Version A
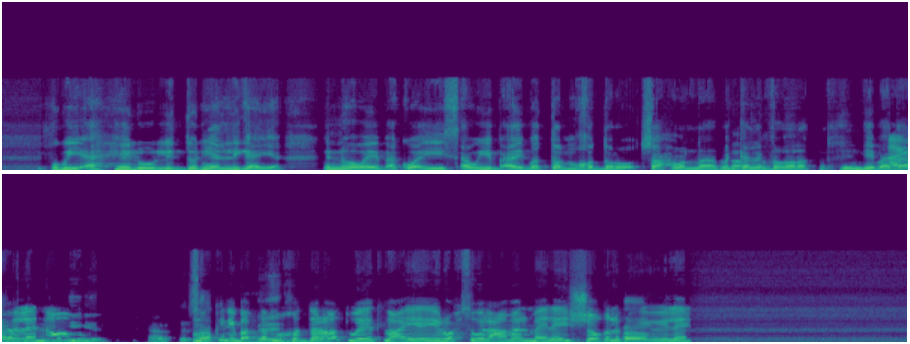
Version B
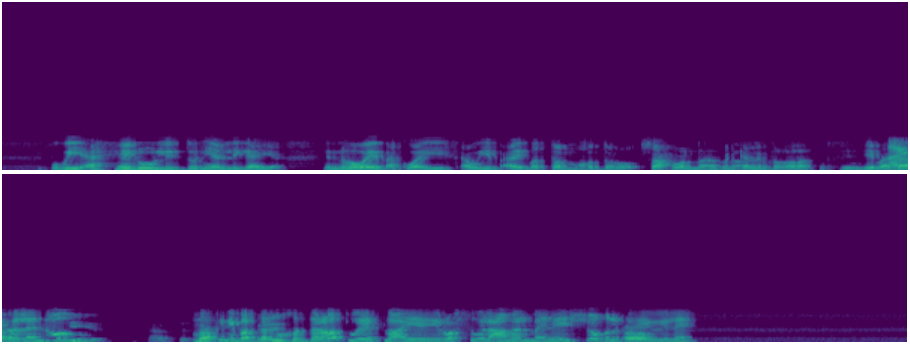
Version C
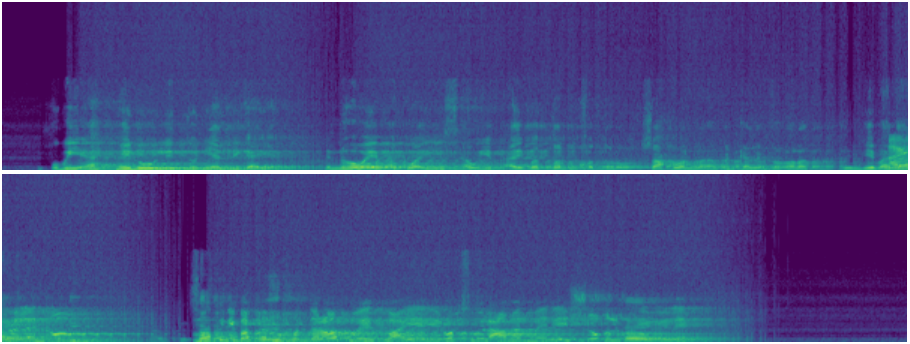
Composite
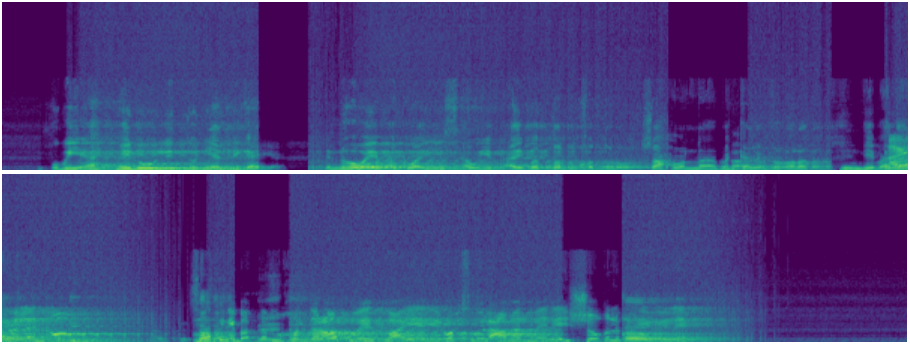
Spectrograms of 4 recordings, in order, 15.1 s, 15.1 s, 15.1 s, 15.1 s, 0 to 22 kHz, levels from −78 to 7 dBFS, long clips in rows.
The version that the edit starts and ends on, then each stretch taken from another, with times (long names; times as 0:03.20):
C
0:02.13–0:02.55: punch in from B
0:05.54–0:06.21: punch in from A
0:06.90–0:07.35: punch in from A
0:09.48–0:09.94: punch in from A
0:12.21–0:12.71: punch in from A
